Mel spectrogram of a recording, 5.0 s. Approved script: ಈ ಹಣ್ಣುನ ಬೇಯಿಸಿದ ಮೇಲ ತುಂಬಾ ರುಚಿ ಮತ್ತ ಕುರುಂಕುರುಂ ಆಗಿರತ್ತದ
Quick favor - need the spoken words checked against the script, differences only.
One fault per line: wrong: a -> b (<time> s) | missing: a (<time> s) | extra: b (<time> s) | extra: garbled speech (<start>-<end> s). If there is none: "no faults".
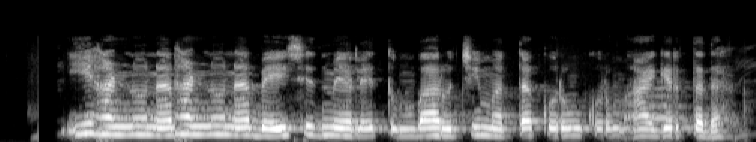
extra: ಹಣ್ಣುನ (1.1 s)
